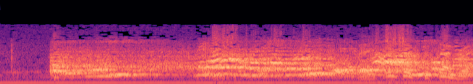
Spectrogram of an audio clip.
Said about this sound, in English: Big crowd growing every minute. It seems as if every citizen of Troy is coming into this market square carrying torches. The people are listening quietly, intently. They seem unable to make up their minds.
